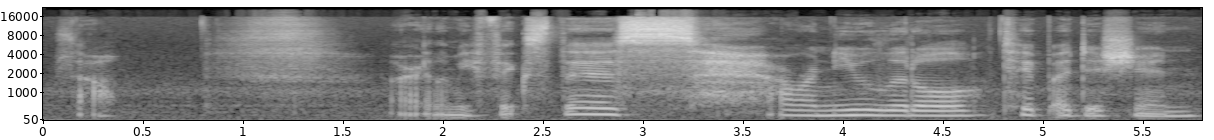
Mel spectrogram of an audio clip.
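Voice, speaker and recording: Noticeable background noise sits behind a woman speaking at a very slow pace with long, frequent pauses. Her pitch is fairly low and her intonation fairly even. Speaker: video game streamer. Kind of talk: casual live stream chat. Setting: live stream.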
